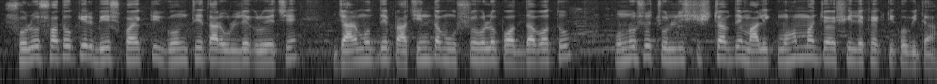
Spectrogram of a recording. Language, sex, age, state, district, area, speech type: Bengali, female, 30-45, West Bengal, Purba Bardhaman, urban, read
